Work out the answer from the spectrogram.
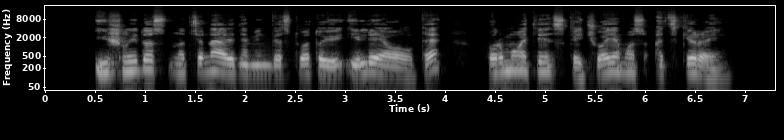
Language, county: Lithuanian, Vilnius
